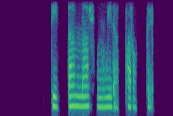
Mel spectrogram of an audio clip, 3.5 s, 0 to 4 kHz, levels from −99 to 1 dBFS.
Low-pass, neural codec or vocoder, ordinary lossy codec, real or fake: 3.6 kHz; none; Opus, 16 kbps; real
